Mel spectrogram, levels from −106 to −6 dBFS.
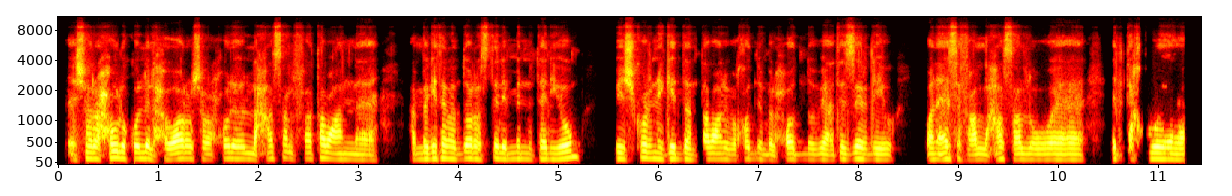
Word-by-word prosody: شرحوا 140 +2 +4
له 140 - +2
كل 140 - +2
الحوار 125 +4 +5
وشرحوا 135 0 -2
له 135 - +3
إيه 130 - 0
اللي 130 -1 -2
حصل، 140 +1 -4
فطبعًا 125 -4 -1 0.4
لما 125 +3 -1
جيت 145 +1 -1
أنا 135 -2 +2
الضُهر 135 +2 +2
أستلِم 130 -1 0
منُّه 130 -1 -8
تاني 125 +1 -2
يوم 145 +6 +4 0.4
بيشكُرني 140 0 +1
جدًا 125 -2 0
طبعًا، 130 -1 +3
وبياخدني 125 +2 -7
بالحضن، 120 -1 -1
وبيعتذر 120 +2 0
لي: 120 -1 -3 0.3
"وأنا 120 0 +2
آسف 115 -3 -3
على 115 - +3
اللي 120 - -3
حصل 120 -1 -1
و 120 0 0 0.6
أنت - - -6
أخويا." 130 -2 +2
130 Hz, 175 wpm, -24 LUFS, 120-135 Hz, 0.6 s, الحوار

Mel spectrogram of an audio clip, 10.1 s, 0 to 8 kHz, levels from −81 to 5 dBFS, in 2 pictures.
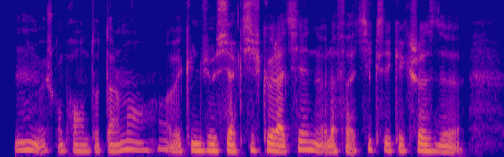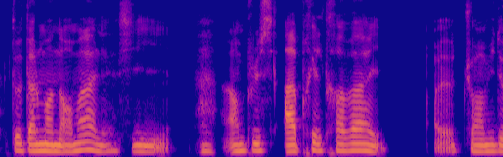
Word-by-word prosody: Mmh, 145 -2 -1
bah, - - -5
je - - -10
comprends 120 0 -5
totalement, 130 +5 -4
hein. 165 - -10
Avec 145 - -4
une 135 -1 +2
vie 130 0 -1
aussi 125 0 +2
active 130 +3 -1
que - - -2
la 115 -3 +5
tienne, 150 +4 -1
heu, - - -2
la 105 - +1
fatigue, 130 +3 -5
c'est 130 - -3
quelque 120 0 -5
chose 125 -2 +2
de 110 -3 -2 0.6
totalement 130 -1 +5
normal 125 +2 +3
et 120 +2 -5
si 115 -2 -1 0.6
en 120 +2 +2
plus, 130 0 0
après 120 +4 +4
le 130 - 0
travail, 130 -1 +2 0.5
heu, - - -4
tu - - -5
as - - +3
envie 120 +1 +3
de 120 - +1
125 Hz, 210 wpm, -29 LUFS, 120-135 Hz, 0.6 s, la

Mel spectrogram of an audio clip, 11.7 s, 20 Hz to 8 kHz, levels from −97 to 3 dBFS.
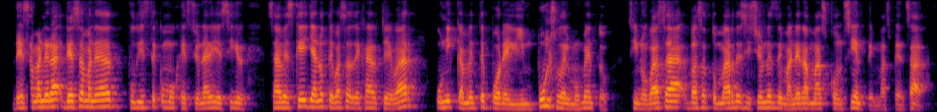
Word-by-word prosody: de 140 - 0
esa 150 +2 -3
manera 165 +3 +5
de 160 - +5
esa 160 +3 +4
manera 175 +1 +2
pudiste 150 -1 -4
como 150 -3 -4
gestionar, 135 0 -3
y 145 - -2
decir: 135 -1 -4 0.2
"¿Sabes 145 0 +1
qué? 175 +3 +4
Ya 175 -2 +5
no 165 +1 0
te - - 0
vas 145 0 -2
a - - 0
dejar 140 0 -2
llevar 170 +6 0
únicamente 145 -1 0
por 140 -4 0
el 120 -1 0
impulso 140 +8 0
del 130 - 0
momento, 135 +4 -5 0.2
sino 125 -3 -5
vas 135 +3 +2
a 160 -1 +5
vas 140 +1 -1
a 155 0 -5
tomar 135 +1 0
decisiones 145 0 -2
de 140 -1 -1
manera 130 +2 +1
más 130 0 -2
consciente, 135 -1 -4
más 110 +2 -14
pensada". - - -5
145 Hz, 200 wpm, -24 LUFS, 135-160 Hz, 0.2 s, manera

